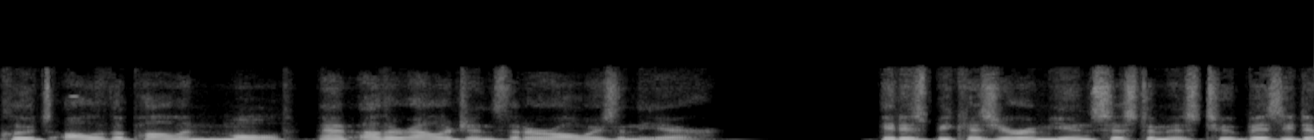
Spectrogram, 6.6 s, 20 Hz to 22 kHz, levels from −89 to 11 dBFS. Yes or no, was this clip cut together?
no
